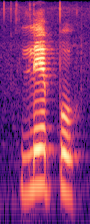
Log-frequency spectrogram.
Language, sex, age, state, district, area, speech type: Manipuri, female, 30-45, Manipur, Tengnoupal, urban, read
